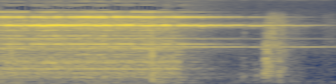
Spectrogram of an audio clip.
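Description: A telephone bell rings with a steady, bright electronic trill for about a second before cutting off, followed by a faint short noise, moderately close with no talking.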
